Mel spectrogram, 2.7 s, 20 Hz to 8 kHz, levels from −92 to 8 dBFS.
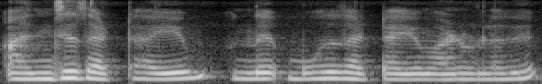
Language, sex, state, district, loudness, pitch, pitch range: Malayalam, female, Kerala, Kozhikode, -16 LUFS, 215 Hz, 205-225 Hz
